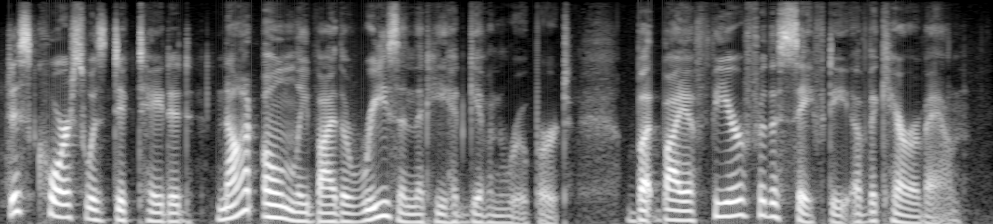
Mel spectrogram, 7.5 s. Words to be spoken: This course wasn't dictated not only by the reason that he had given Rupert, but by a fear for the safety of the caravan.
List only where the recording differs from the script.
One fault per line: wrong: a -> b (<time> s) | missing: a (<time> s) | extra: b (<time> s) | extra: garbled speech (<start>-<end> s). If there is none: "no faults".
wrong: wasn't -> was (0.7 s)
